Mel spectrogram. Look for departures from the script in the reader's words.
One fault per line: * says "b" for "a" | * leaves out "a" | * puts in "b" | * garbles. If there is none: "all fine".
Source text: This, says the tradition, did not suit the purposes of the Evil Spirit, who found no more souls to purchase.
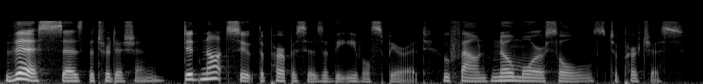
all fine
